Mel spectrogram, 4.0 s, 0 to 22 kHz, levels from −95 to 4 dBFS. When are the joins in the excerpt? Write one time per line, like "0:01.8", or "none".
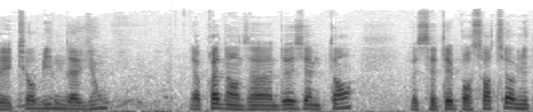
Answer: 0:01.3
